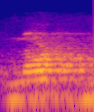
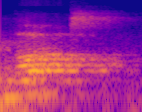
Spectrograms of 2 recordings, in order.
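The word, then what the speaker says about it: knot: The next one is not note. Here K is silent, so it will be not, then not. Note. Okay. So not is K is silent, so it will pronounce as not.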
